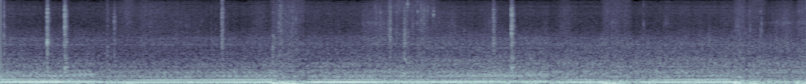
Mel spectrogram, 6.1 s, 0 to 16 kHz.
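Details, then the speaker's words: BMW M6 with S85 V10 swapped to a DCT gearbox with shorter final drive, on-road drive: a brief misfire-like stumble between gear shifts, actually the DCT adapting to torque information during development, while the shifts stay smooth. "so in between these shifts you can hear a it's almost like a misfire but that is actually the DCT now trying to adapt to the torque information I'm giving it"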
